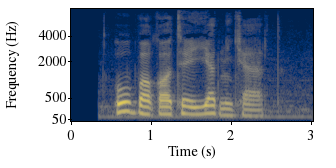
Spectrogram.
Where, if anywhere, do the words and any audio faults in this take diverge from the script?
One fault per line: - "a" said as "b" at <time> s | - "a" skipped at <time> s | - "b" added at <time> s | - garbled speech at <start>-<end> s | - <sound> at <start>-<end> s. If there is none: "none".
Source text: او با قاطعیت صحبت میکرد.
- "صحبت" skipped at 1.9 s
